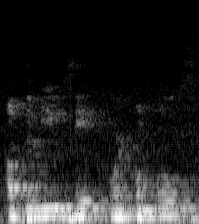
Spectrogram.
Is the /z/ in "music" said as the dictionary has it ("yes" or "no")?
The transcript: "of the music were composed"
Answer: yes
